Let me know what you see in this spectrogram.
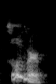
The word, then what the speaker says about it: Kluber: Corey Kubler. – Yes. – Gosh, I know. I always put the L in the wrong place. – Kubler? – Kluber. – It's Corey Kluber, yeah.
